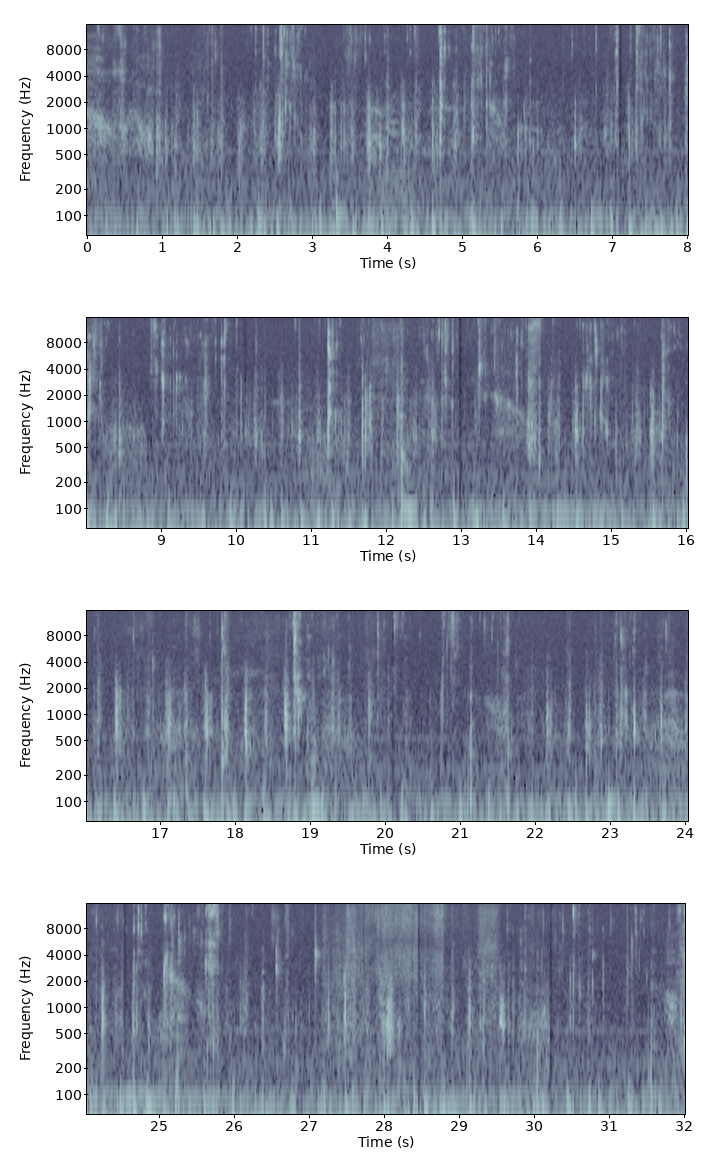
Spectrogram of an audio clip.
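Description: Close-miked chewing of a mouthful of butter chicken curry: a dense, continuous run of wet clicks and smacks, with fingers squishing and scooping the gravy on the plate.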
